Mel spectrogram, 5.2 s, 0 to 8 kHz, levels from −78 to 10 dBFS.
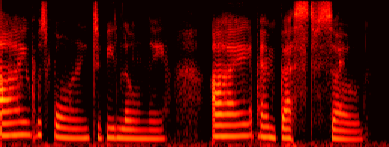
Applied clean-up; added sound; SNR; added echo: neural diffusion model UNIVERSE++.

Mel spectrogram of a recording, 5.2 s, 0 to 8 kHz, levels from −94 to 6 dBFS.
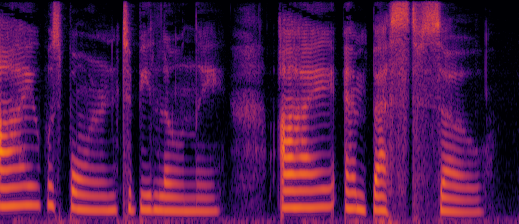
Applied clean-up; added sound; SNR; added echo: none; none; none; none.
